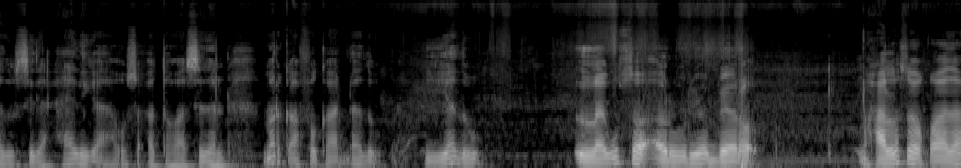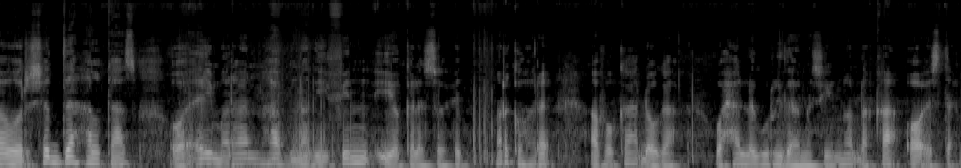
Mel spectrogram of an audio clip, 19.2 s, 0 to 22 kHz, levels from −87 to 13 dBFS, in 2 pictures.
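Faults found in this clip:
No discontinuities, level anomalies or transport defects detected in the speech signal; capture, encoding and playback path shows no audible fault.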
